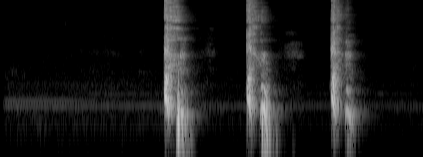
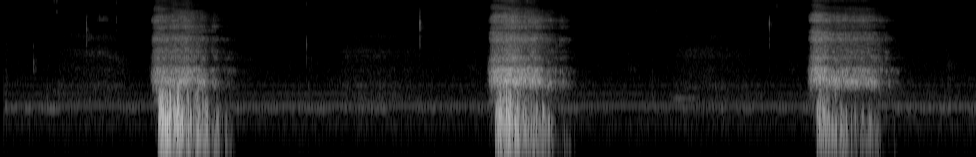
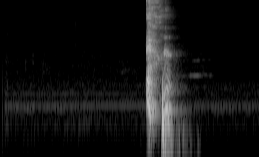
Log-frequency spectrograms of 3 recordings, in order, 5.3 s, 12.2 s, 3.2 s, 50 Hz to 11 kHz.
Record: {"three_cough_length": "5.3 s", "three_cough_amplitude": 24029, "three_cough_signal_mean_std_ratio": 0.26, "exhalation_length": "12.2 s", "exhalation_amplitude": 9003, "exhalation_signal_mean_std_ratio": 0.31, "cough_length": "3.2 s", "cough_amplitude": 25464, "cough_signal_mean_std_ratio": 0.21, "survey_phase": "beta (2021-08-13 to 2022-03-07)", "age": "18-44", "gender": "Female", "wearing_mask": "No", "symptom_none": true, "symptom_onset": "10 days", "smoker_status": "Never smoked", "respiratory_condition_asthma": false, "respiratory_condition_other": false, "recruitment_source": "REACT", "submission_delay": "2 days", "covid_test_result": "Negative", "covid_test_method": "RT-qPCR", "influenza_a_test_result": "Unknown/Void", "influenza_b_test_result": "Unknown/Void"}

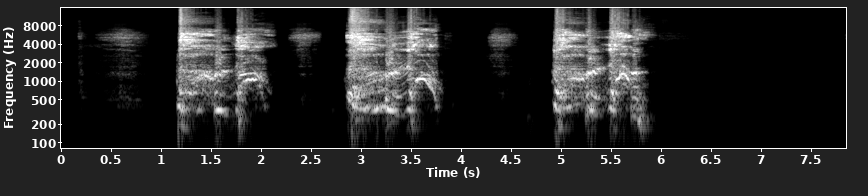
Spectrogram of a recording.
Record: {"three_cough_length": "7.9 s", "three_cough_amplitude": 32768, "three_cough_signal_mean_std_ratio": 0.55, "survey_phase": "alpha (2021-03-01 to 2021-08-12)", "age": "65+", "gender": "Male", "wearing_mask": "No", "symptom_cough_any": true, "symptom_onset": "12 days", "smoker_status": "Never smoked", "respiratory_condition_asthma": false, "respiratory_condition_other": false, "recruitment_source": "REACT", "submission_delay": "1 day", "covid_test_result": "Negative", "covid_test_method": "RT-qPCR"}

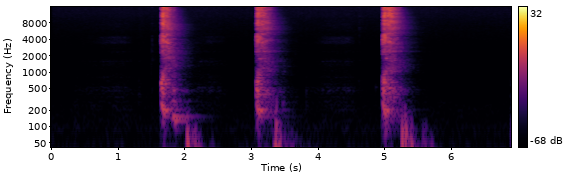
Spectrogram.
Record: {"three_cough_length": "6.9 s", "three_cough_amplitude": 5957, "three_cough_signal_mean_std_ratio": 0.29, "survey_phase": "beta (2021-08-13 to 2022-03-07)", "age": "45-64", "gender": "Male", "wearing_mask": "No", "symptom_none": true, "smoker_status": "Never smoked", "respiratory_condition_asthma": false, "respiratory_condition_other": false, "recruitment_source": "REACT", "submission_delay": "1 day", "covid_test_result": "Negative", "covid_test_method": "RT-qPCR"}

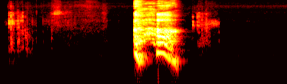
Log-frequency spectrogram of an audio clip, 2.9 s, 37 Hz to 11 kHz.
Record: {"cough_length": "2.9 s", "cough_amplitude": 30958, "cough_signal_mean_std_ratio": 0.3, "survey_phase": "beta (2021-08-13 to 2022-03-07)", "age": "65+", "gender": "Female", "wearing_mask": "No", "symptom_change_to_sense_of_smell_or_taste": true, "smoker_status": "Never smoked", "respiratory_condition_asthma": true, "respiratory_condition_other": false, "recruitment_source": "REACT", "submission_delay": "1 day", "covid_test_result": "Negative", "covid_test_method": "RT-qPCR", "influenza_a_test_result": "Negative", "influenza_b_test_result": "Negative"}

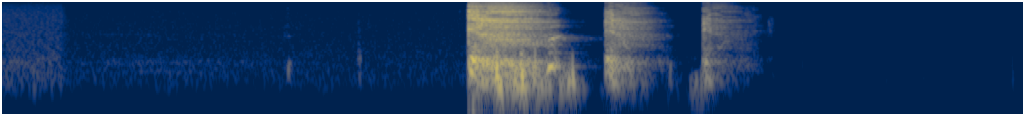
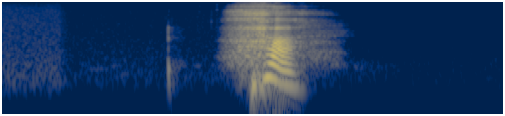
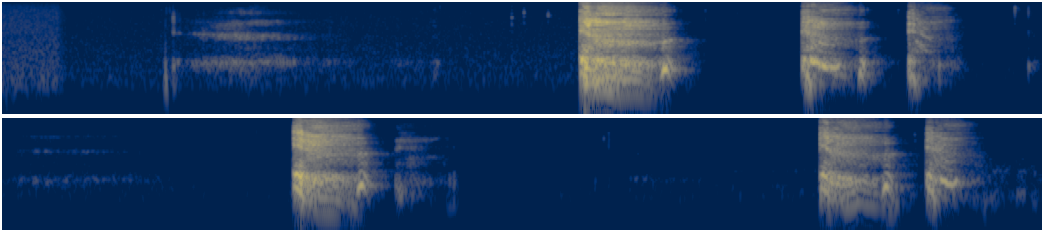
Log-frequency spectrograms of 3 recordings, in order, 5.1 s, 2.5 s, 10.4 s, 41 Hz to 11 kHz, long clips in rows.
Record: {"cough_length": "5.1 s", "cough_amplitude": 26028, "cough_signal_mean_std_ratio": 0.24, "exhalation_length": "2.5 s", "exhalation_amplitude": 25694, "exhalation_signal_mean_std_ratio": 0.24, "three_cough_length": "10.4 s", "three_cough_amplitude": 26028, "three_cough_signal_mean_std_ratio": 0.24, "survey_phase": "beta (2021-08-13 to 2022-03-07)", "age": "18-44", "gender": "Female", "wearing_mask": "No", "symptom_cough_any": true, "symptom_new_continuous_cough": true, "symptom_runny_or_blocked_nose": true, "symptom_sore_throat": true, "symptom_fatigue": true, "symptom_headache": true, "symptom_change_to_sense_of_smell_or_taste": true, "symptom_onset": "8 days", "smoker_status": "Never smoked", "respiratory_condition_asthma": false, "respiratory_condition_other": false, "recruitment_source": "Test and Trace", "submission_delay": "2 days", "covid_test_result": "Positive", "covid_test_method": "RT-qPCR"}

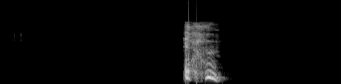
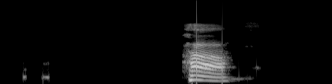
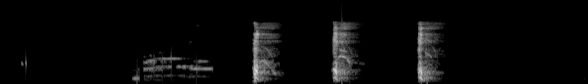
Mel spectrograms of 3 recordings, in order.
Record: {"cough_length": "3.4 s", "cough_amplitude": 27413, "cough_signal_mean_std_ratio": 0.22, "exhalation_length": "3.3 s", "exhalation_amplitude": 27680, "exhalation_signal_mean_std_ratio": 0.27, "three_cough_length": "5.9 s", "three_cough_amplitude": 32397, "three_cough_signal_mean_std_ratio": 0.19, "survey_phase": "beta (2021-08-13 to 2022-03-07)", "age": "45-64", "gender": "Female", "wearing_mask": "No", "symptom_cough_any": true, "symptom_runny_or_blocked_nose": true, "symptom_fatigue": true, "symptom_headache": true, "symptom_onset": "3 days", "smoker_status": "Never smoked", "respiratory_condition_asthma": false, "respiratory_condition_other": false, "recruitment_source": "Test and Trace", "submission_delay": "2 days", "covid_test_result": "Positive", "covid_test_method": "RT-qPCR", "covid_ct_value": 19.7, "covid_ct_gene": "ORF1ab gene", "covid_ct_mean": 20.1, "covid_viral_load": "250000 copies/ml", "covid_viral_load_category": "Low viral load (10K-1M copies/ml)"}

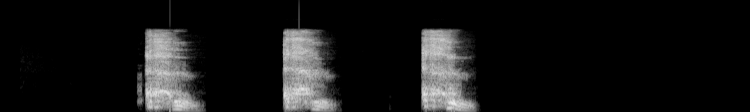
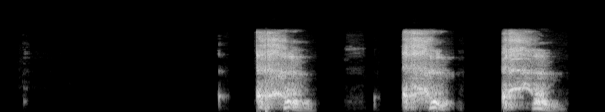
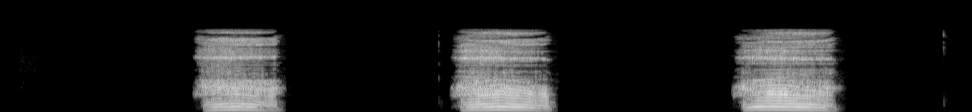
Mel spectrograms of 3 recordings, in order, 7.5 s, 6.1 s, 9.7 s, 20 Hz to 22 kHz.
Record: {"three_cough_length": "7.5 s", "three_cough_amplitude": 32767, "three_cough_signal_mean_std_ratio": 0.33, "cough_length": "6.1 s", "cough_amplitude": 32288, "cough_signal_mean_std_ratio": 0.4, "exhalation_length": "9.7 s", "exhalation_amplitude": 28152, "exhalation_signal_mean_std_ratio": 0.42, "survey_phase": "beta (2021-08-13 to 2022-03-07)", "age": "65+", "gender": "Male", "wearing_mask": "No", "symptom_none": true, "smoker_status": "Ex-smoker", "respiratory_condition_asthma": false, "respiratory_condition_other": false, "recruitment_source": "REACT", "submission_delay": "1 day", "covid_test_result": "Negative", "covid_test_method": "RT-qPCR"}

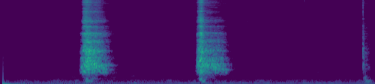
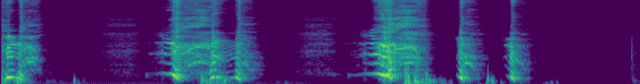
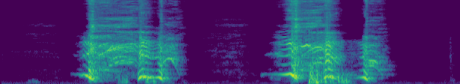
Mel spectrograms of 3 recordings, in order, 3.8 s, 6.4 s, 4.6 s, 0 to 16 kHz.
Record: {"exhalation_length": "3.8 s", "exhalation_amplitude": 15008, "exhalation_signal_mean_std_ratio": 0.31, "three_cough_length": "6.4 s", "three_cough_amplitude": 32766, "three_cough_signal_mean_std_ratio": 0.41, "cough_length": "4.6 s", "cough_amplitude": 32768, "cough_signal_mean_std_ratio": 0.51, "survey_phase": "beta (2021-08-13 to 2022-03-07)", "age": "45-64", "gender": "Male", "wearing_mask": "No", "symptom_sore_throat": true, "smoker_status": "Never smoked", "respiratory_condition_asthma": false, "respiratory_condition_other": false, "recruitment_source": "Test and Trace", "submission_delay": "4 days", "covid_test_result": "Negative", "covid_test_method": "ePCR"}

